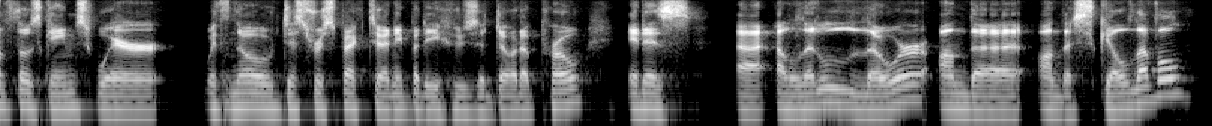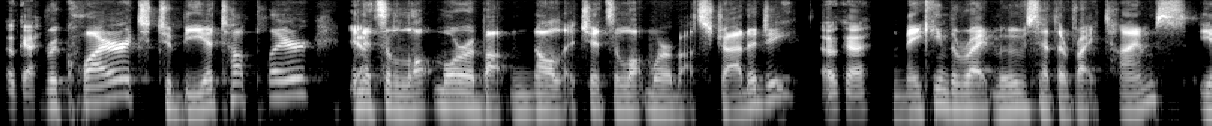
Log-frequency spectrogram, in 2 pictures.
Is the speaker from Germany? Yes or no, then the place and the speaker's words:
yes; Germany; So I grew up in Germany. I'm okay. I'm German.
